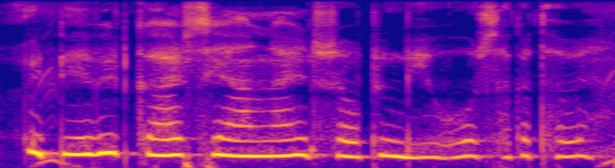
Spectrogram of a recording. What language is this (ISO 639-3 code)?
bho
